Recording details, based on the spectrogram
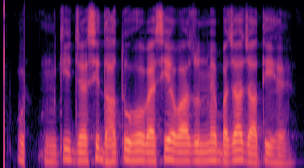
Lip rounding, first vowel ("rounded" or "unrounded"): rounded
